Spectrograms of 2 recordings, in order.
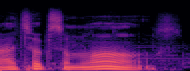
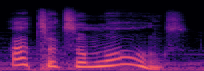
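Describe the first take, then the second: First: It is said in an ordinary conversational voice. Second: It is said in an exaggerated dubbed-style voice. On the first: Listeners think he is saying it about himself. The speaker calls it wrong. "like how I'm talking" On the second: Listeners understand he is reading a comment. The speaker calls it right. "like that"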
